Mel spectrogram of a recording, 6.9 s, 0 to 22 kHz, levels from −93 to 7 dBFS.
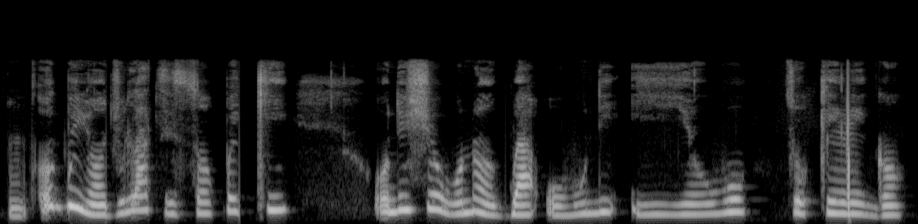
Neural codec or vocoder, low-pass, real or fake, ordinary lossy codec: none; 7.2 kHz; real; none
